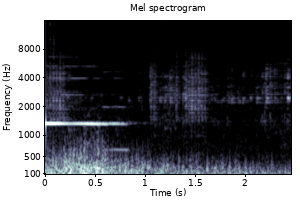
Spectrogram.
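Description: A quena (Andean notched cane flute) holds one long note that stops about a second in, over a low rumbling noise that fades away.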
